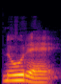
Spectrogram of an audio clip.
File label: "노래", Korean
